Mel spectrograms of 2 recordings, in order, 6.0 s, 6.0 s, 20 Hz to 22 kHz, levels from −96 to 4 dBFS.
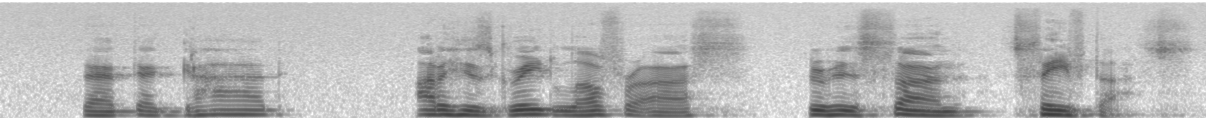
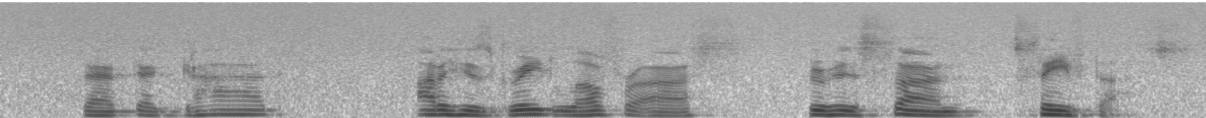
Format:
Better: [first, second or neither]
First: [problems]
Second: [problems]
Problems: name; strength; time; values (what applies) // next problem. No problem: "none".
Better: first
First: hiss; faint; throughout; 20 dB below the speech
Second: hiss; loud; throughout; 7 dB below the speech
